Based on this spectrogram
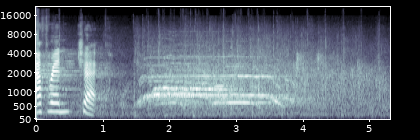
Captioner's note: audience applauding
